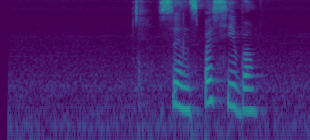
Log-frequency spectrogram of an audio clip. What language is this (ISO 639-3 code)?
rus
